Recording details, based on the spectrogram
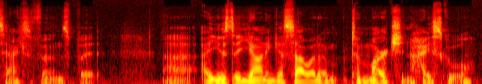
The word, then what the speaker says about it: Yanagisawa: Yamaha or Yanagisawa? Did I say that right, by the way? Yes. I got the nod.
